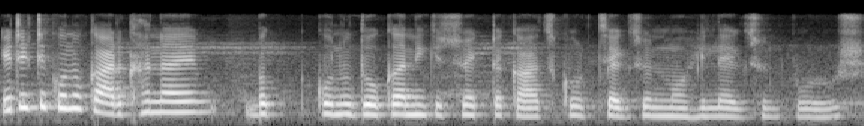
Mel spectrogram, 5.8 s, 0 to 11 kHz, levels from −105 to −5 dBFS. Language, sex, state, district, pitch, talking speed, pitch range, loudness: Bengali, female, West Bengal, North 24 Parganas, 215 Hz, 155 wpm, 180-245 Hz, -18 LUFS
